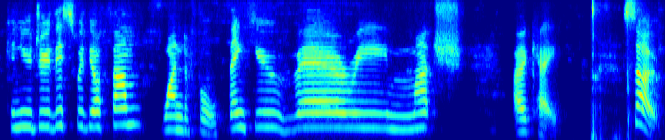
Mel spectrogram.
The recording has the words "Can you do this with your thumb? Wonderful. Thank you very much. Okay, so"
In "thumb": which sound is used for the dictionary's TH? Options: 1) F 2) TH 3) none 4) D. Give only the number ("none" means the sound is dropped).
2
